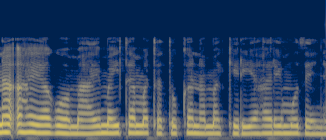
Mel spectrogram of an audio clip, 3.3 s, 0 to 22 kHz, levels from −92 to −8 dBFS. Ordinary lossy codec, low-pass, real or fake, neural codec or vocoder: none; 7.2 kHz; real; none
